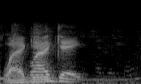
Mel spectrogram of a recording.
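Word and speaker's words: Fladgate: Flaggate.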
